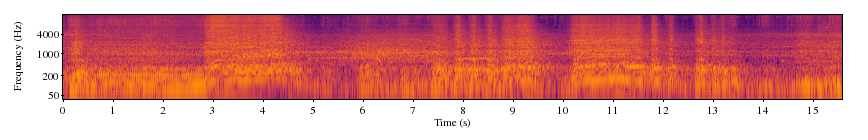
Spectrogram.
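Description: A monster truck engine roars and revs in a large indoor arena.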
